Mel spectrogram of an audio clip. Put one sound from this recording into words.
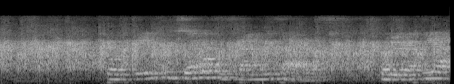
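A woman sings through loudspeakers.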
